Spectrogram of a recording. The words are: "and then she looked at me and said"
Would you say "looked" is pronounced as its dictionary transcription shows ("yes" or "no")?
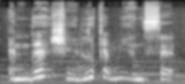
no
